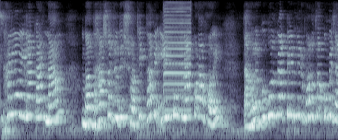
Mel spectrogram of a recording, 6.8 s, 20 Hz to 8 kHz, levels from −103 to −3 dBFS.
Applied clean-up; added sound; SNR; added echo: none; Vehicle horn, car horn, honking; 13 dB; reverberation time 0.6 s.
